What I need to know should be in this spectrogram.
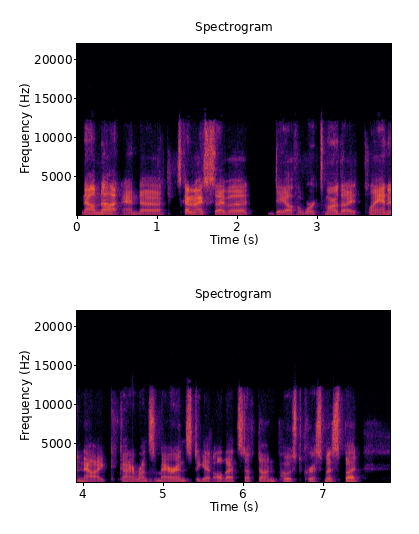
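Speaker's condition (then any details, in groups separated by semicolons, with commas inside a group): No condition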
